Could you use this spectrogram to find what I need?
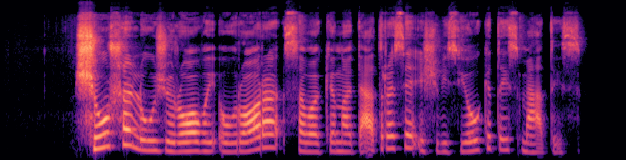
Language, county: Lithuanian, Šiauliai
